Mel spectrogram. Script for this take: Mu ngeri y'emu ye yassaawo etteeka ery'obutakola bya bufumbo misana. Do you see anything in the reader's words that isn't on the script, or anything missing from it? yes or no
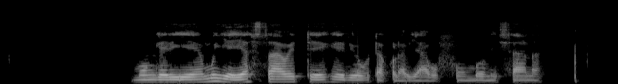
no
